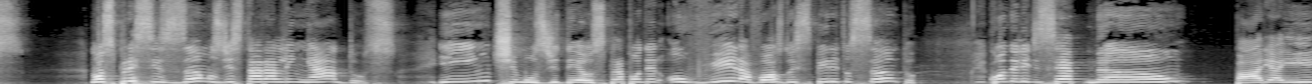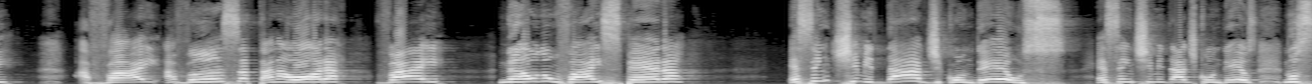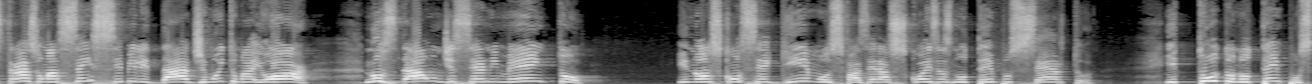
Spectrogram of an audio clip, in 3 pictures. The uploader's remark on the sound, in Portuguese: Gravado no Culto da Família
